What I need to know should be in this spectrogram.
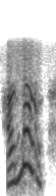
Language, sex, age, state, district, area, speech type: Sindhi, female, 45-60, Delhi, South Delhi, urban, conversation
